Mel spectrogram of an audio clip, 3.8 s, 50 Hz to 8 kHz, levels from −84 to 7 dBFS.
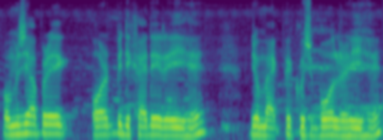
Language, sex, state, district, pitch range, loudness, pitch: Hindi, male, Arunachal Pradesh, Papum Pare, 130-150 Hz, -13 LUFS, 135 Hz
